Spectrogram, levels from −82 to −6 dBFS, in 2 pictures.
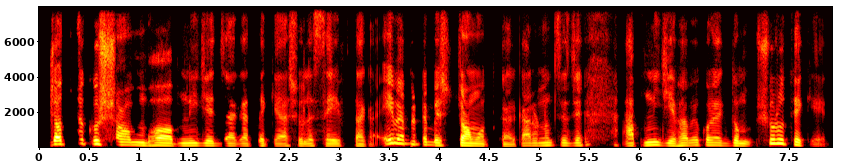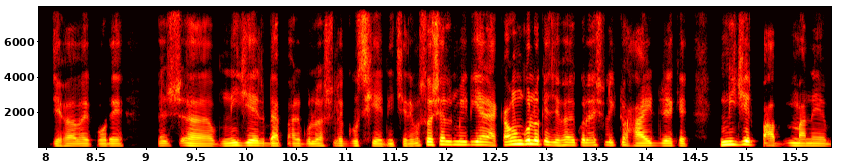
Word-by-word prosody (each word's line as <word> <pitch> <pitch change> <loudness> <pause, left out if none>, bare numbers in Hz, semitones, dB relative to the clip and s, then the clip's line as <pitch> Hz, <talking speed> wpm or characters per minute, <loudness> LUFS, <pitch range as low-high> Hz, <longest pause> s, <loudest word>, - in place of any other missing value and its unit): যতটুকু 200 +2 +5 0.2
সম্ভব 135 -5 +3 0.2
নিজের 125 -1 -1
জায়গা 110 -1 -4
থেকে 115 -2 -7
আসলে 110 0 -5
সেফ 105 -2 -2
থাকা, 100 -1 -4 0.2
এই 230 - +6
ব্যাপারটা 180 -7 -1
বেশ 130 - +1
চমৎকার। 110 -7 +3
কারণ 125 +1 -4
হচ্ছে 135 0 -5
যে, 135 - -1 0.5
আপনি 140 +4 -1
যেভাবে 130 +3 -1
করে, 140 - -1
একদম 115 +1 -1 0.2
শুরু 230 0 +5
থেকে 150 - 0 0.3
যেভাবে 110 +1 -3
করে 110 +1 -2 0.4
এ 120 - -3
স - - -7 0.4
উম 100 - -15
নিজের 135 -1 +3
ব্যাপারগুলো 115 -1 -3
আসলে 120 - -7
গুছিয়ে 115 -2 0
নিচ্ছেন। 105 +1 -6
এবং 120 - -3
সোশ্যাল 170 +1 +4
মিডিয়া 165 0 +2
অ্যাকাউন্টগুলোকে 195 +7 +6
যেভাবে 145 +1 0
করে 140 - +1
আসলে 145 0 -5
একটু - - -5
hide 120 0 +1
রেখে 120 0 -3 0.4
নিজের 175 +1 +6
পাব 125 -2 -1 0.2
মানে 115 0 -2
125 Hz, 165 wpm, -26 LUFS, 115-150 Hz, 0.5 s, এই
